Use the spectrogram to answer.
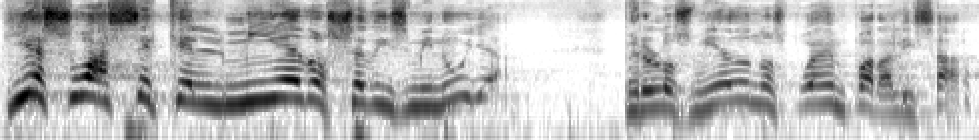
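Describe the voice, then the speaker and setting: A man preaching from the pulpit, his voice pitched high and ringing with a long hall echo. He swings into a lilting, sing-song cadence and pushes up to full shouts at the peaks. Between the peaks he tells personal stories. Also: moderate pace. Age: adult, married with a child. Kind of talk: sermon with personal storytelling. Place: church service. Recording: echoey church hall.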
